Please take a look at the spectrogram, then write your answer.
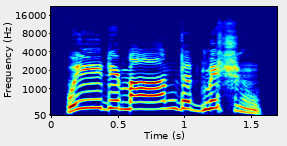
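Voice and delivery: high-pitched, strident demand; demanding shout. A narrator's reading. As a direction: call it out high, demanding entry. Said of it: "shouted the younger of the two men".

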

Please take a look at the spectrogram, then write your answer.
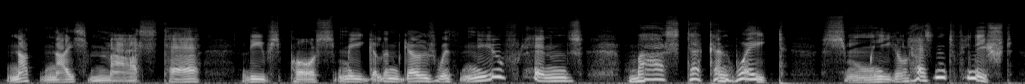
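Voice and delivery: sulky Gollum. A narrator's reading. Gollum refusing master, in a slow whining creature voice. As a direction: drag it out like a sulking creature.

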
